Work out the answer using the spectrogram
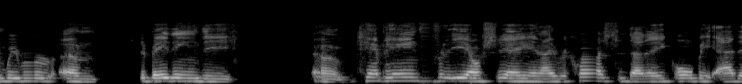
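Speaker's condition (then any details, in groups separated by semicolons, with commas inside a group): Cerebral palsy; from birth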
